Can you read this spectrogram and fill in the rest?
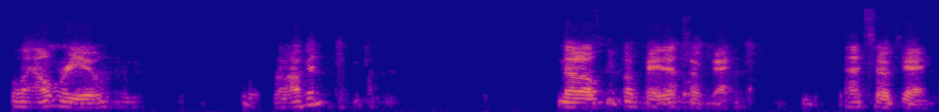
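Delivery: ordinary delivery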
